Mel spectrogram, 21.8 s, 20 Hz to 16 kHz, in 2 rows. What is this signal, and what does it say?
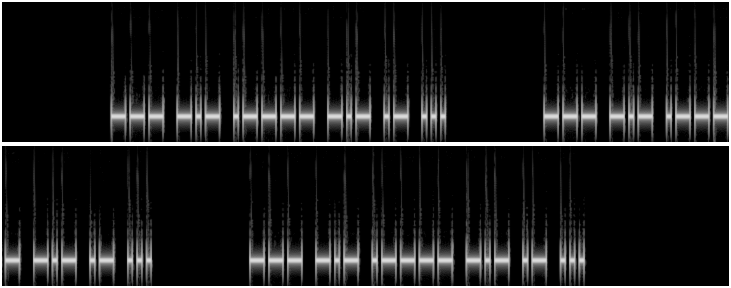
Morse code, heard as a keyed tone, about 17 wpm, 700 Hz. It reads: OK1KAS OK1KAS OK1KAS
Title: DXCC-100 Call Signs - 6 Characters - Repeated 3x - 17wpm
